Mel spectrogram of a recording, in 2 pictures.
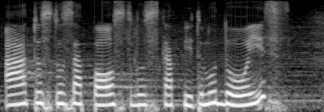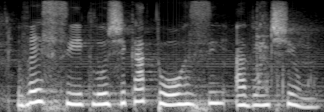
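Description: Speaking with a fairly high pitch and a steady tone, this young Bahian woman has a Northeastern Brazilian Portuguese accent. At a small church's prayer group she reads scripture in a slow, gentle, inviting way, with faint music behind her. Her lectern mic sits on a stand, and the hall echoes.

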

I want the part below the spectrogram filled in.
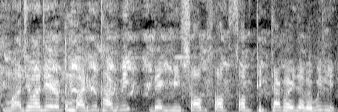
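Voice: medium pitch, fairly even intonation, fast, slight background noise, close to an everyday voice. A voice actor playing a wise, chatty older male tea-stall uncle who gives advice. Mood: advising. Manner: advising, chatty, teasing.

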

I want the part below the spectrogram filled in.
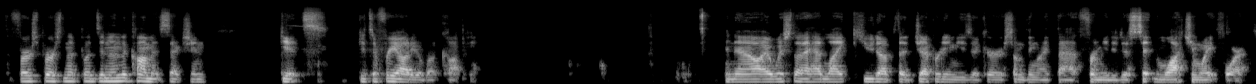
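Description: Chatty and upbeat, with frequent laughs, a mid-range-voiced man in his thirties runs a casual live Q&A stream and reads out viewer comments. The recording comes from a clip-on lapel mic in a small room backed by a plain wall.

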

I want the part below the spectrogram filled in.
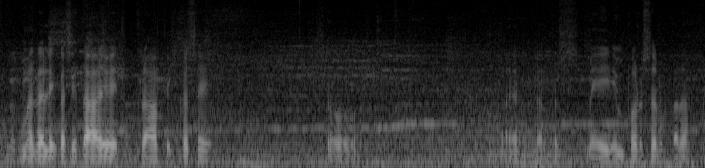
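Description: A man's voice: fairly low pitch, steady tone, a little slow, creaky, music in the background. A man, a motorcycle delivery rider, talking casually to his viewers outdoors on a city street, calling them bosses as he explains himself. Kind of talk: casual motovlog talk to viewers.

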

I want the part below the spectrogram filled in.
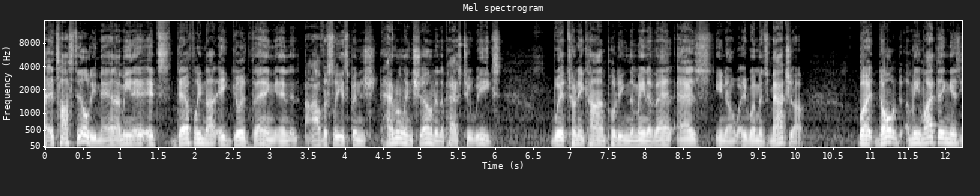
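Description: Opinionated man with a low voice. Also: fairly quick. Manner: candid and opinionated, many fillers like "you know" and "man". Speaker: wrestling show reviewer. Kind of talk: casual spoken review. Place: unseen, voice over a title card.

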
